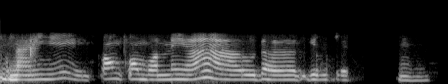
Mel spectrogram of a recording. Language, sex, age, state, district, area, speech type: Odia, female, 45-60, Odisha, Gajapati, rural, conversation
